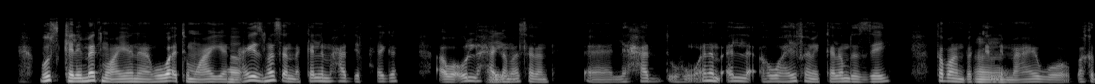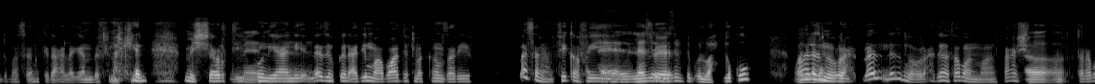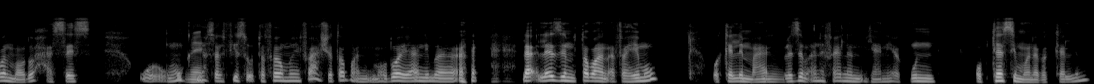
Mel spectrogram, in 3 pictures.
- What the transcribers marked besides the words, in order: laughing while speaking: "في مكان"; in French: "كافيه"; chuckle
- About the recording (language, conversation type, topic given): Arabic, podcast, إزاي بتوازن بين الصراحة والاحترام؟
